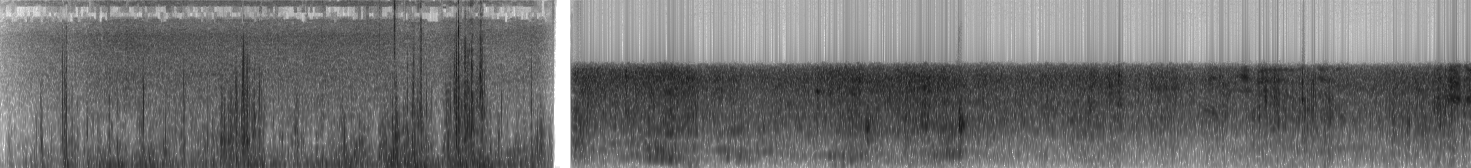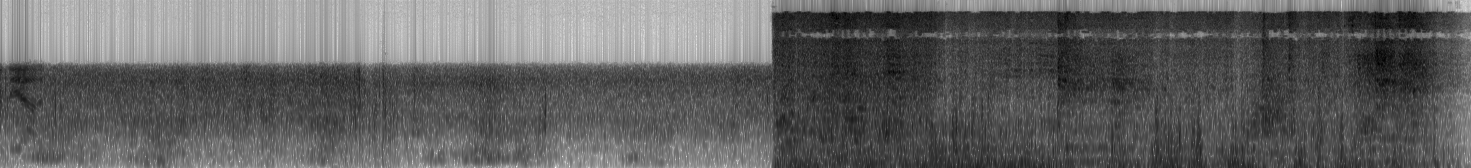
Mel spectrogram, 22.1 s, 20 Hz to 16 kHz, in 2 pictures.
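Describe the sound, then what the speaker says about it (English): Typhoon Matmo's winds roaring at landfall on the Wenchang coast of Hainan, loud buffeting gusts battering the microphone, cut between several different sustained blasts with no talk. "the typhoon maintained maximum sustained winds of 45 meters per second"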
